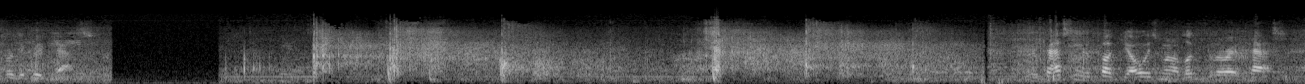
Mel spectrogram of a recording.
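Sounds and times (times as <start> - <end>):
hockey sticks cracking pucks: 3.1 - 6.2, 6.8 - 11.0.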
